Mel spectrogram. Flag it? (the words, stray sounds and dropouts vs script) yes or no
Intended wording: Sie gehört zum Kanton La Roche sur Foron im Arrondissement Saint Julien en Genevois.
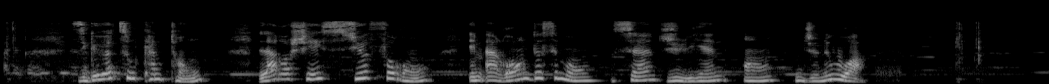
no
